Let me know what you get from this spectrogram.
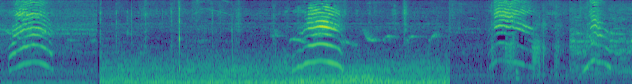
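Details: Adopted mountain-village kitten meowing in short arched cries, four or five in eight seconds. A loud broad rushing noise covers the middle few seconds while one meow still rises clearly above it.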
